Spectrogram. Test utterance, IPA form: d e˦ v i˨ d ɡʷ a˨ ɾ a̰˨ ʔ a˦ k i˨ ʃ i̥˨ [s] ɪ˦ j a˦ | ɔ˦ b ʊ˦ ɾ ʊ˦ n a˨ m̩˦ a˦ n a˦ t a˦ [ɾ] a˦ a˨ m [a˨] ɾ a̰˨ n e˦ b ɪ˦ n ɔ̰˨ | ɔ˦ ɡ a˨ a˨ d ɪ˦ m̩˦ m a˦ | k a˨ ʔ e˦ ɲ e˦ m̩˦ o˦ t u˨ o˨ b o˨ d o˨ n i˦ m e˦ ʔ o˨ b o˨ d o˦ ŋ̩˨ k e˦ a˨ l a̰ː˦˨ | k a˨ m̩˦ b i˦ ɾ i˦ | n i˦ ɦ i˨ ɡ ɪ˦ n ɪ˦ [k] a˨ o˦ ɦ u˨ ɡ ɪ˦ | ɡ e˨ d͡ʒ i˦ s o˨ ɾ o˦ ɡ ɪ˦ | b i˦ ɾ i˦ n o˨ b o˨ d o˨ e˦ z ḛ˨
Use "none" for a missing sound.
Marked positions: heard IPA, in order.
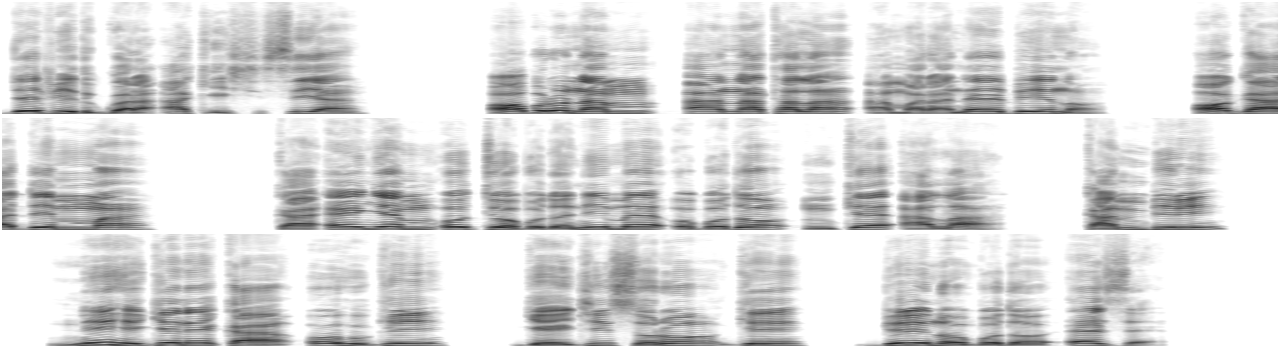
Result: s, l, a˨, k

